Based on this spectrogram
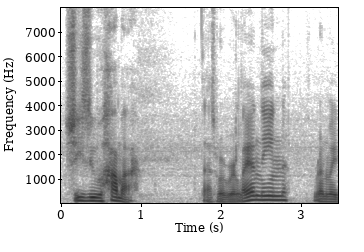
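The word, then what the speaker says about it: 静浜: Airport Romeo Juliet and November Yankee which is pronounced Shizuo hama that's where we're landing runway 27 there there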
